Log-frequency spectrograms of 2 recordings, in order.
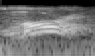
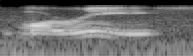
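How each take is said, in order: First: The name is said the British way. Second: The name is said the non-British way.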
